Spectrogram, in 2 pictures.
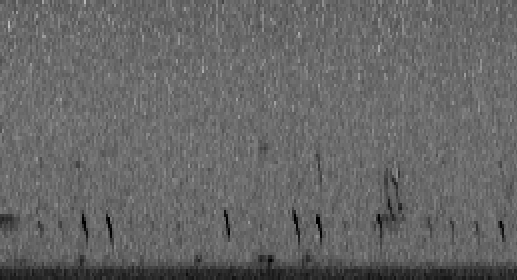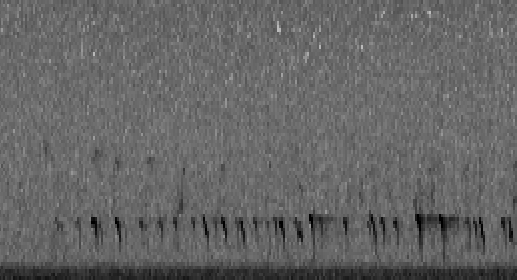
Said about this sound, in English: Wild birds are calling really rapidly now. I think they're coming down.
